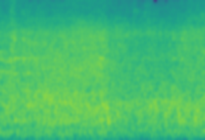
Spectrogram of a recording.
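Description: A minibus drives past close by.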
